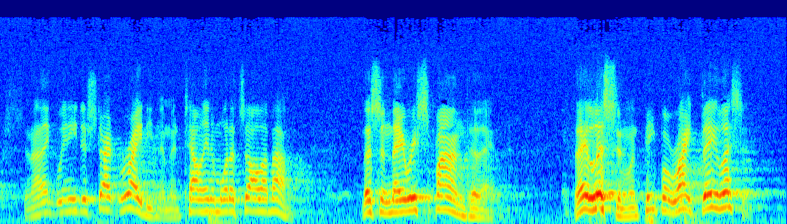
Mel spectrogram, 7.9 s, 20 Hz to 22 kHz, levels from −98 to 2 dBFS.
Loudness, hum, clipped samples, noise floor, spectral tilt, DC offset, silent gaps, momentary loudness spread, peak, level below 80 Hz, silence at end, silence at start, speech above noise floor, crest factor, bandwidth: -23 LUFS; none; under 0.1%; -54 dBFS; -6.5 dB/octave; under 0.1%; none; 16 LU; -8 dBFS; -54 dBFS; 0.3 s; 0.25 s; 32 dB; 16 dB; 16.5 kHz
